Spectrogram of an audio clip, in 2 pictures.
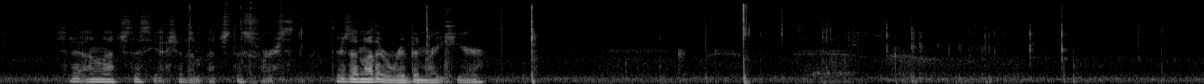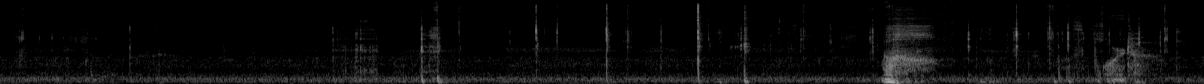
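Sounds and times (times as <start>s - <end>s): small plastic clicks and scrapes: 15.3s - 20.9s.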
